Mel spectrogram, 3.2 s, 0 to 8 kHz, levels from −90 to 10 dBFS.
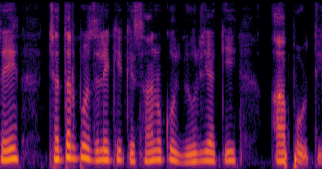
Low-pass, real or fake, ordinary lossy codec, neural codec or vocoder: none; fake; none; codec, 16 kHz, 4.8 kbps, FACodec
